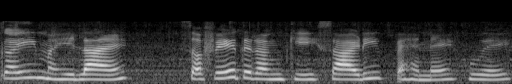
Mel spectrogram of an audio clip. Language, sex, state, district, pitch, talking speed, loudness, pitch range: Hindi, female, Madhya Pradesh, Dhar, 240 Hz, 95 wpm, -16 LUFS, 230-275 Hz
